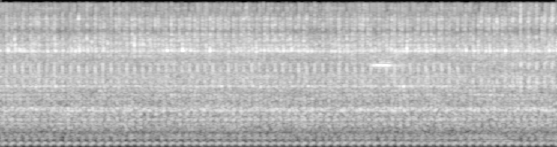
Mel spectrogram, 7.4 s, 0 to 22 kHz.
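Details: Royal Enfield Bullet 350 Electra steady single-cylinder idle: light even ticking about three per second, tracking engine speed, reduced from before; worn rocker arm causing tappet noise, to be leveled with emery paper.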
